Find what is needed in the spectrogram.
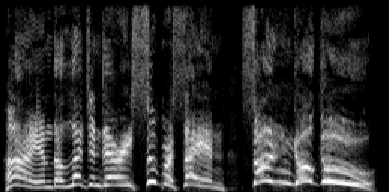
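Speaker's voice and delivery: triumphant hero shout. Acted. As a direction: proclaim your name to the battlefield. Hero proclaims himself.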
